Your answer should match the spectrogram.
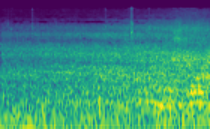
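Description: A car passing close by on the road, the rush of its tyres and engine growing louder toward the end, over a steady low rumble of traffic.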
